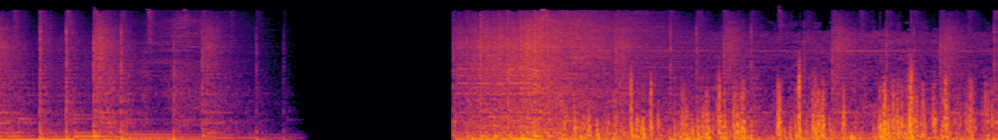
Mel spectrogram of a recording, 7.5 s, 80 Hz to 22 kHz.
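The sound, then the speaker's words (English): Cold wind blows at an airport in Bangor, Maine, in a severe cold snap: continuous loud, rough roar and buffeting against the microphone, broken by a short silent gap midway. “That wind only makes it worse. This is at the airport in Bangor, Maine, where the wind chill felt around negative 30 today.”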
